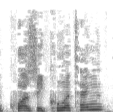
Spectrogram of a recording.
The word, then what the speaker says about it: Kwasi Kwarteng: Primero, saber cómo pronunciarlo y cómo decirlo, ¿no? Por su origen y por su apellido bastante lleno de consonantes, ¿no? – Sí, sí, aquí le llaman Kwasi Kwarteng, de 47 años.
